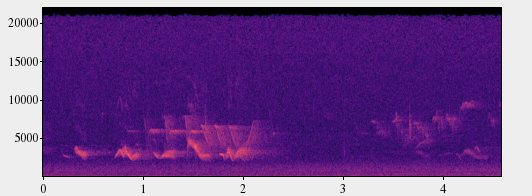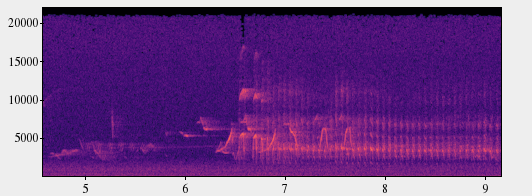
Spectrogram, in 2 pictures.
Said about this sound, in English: And a hairy woodpecker.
